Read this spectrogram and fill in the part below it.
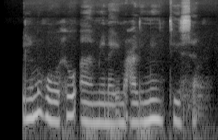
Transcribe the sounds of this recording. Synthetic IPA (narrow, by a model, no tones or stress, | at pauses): ɪlmʊɦʊwɑħuːʔaːmɪnɛjmɑʕɑlɪmiːnt̪ʰiːsɐ̰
